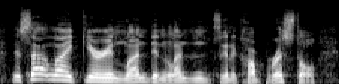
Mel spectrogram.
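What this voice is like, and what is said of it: Usual voice. Nothing is said of it.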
